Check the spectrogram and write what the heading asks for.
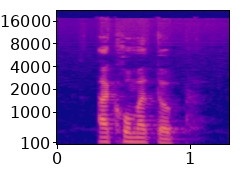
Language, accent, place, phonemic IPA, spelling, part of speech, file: French, France, Lyon, /a.kʁɔ.ma.tɔp/, achromatope, adjective, LL-Q150 (fra)-achromatope.wav
- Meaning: achromatopsic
